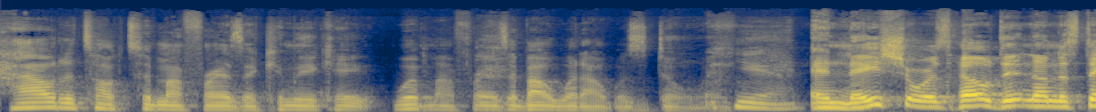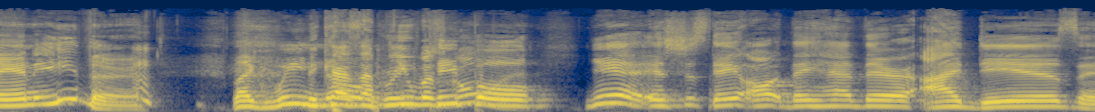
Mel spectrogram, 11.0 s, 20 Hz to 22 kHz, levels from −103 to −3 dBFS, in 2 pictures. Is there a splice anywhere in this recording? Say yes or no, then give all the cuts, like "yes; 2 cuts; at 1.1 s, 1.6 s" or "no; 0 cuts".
yes; 2 cuts; at 7.4 s, 9.0 s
